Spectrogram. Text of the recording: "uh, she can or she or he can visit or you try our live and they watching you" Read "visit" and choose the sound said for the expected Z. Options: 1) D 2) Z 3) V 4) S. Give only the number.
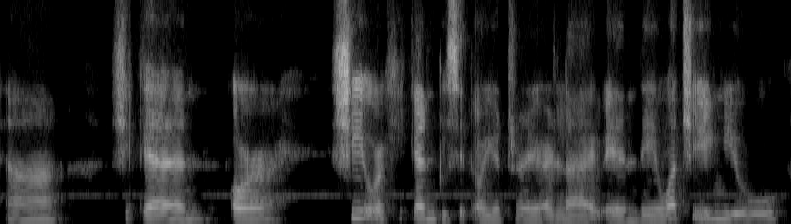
4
